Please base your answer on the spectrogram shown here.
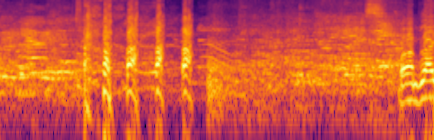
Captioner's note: laughter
